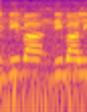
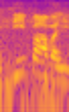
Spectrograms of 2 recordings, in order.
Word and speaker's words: दीपावली: दिवाली नहीं कहना चाहिए, दीपावली, हैप्पी दीपावली उसका शुद्ध उच्चारण होता।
